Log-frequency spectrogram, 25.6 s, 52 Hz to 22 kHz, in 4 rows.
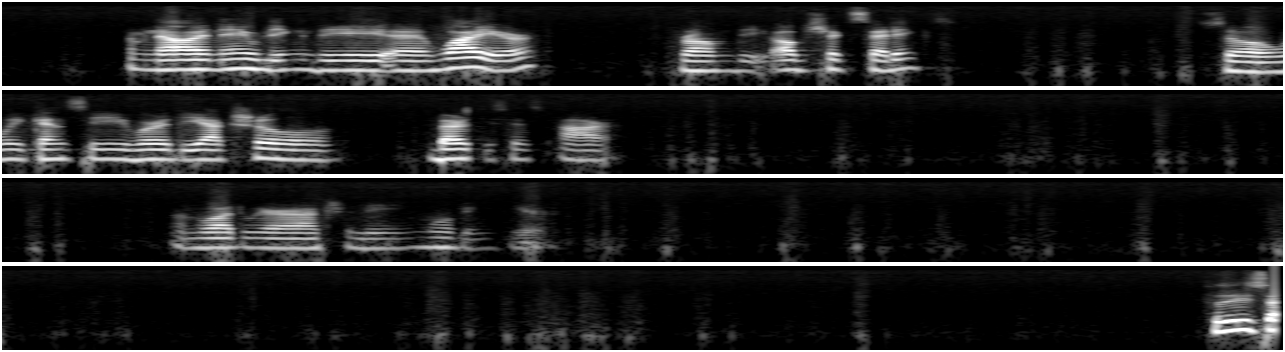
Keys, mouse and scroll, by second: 0.2 click, 0.5 middle click, 0.8 KP_3, 1.5-2.7 middle drag, 1.8 KP_3, 2.0 KP_1, 4.1 KP_3, 5.6-6.7 middle drag, 9.4 middle click, 9.5 click, 9.7 middle click, 9.8 click, 9.9 KP_3, 10.7 click, 11.7 click, 12.0-12.5 middle drag, 12.5-13.0 drag, 13.0 middle click, 13.2 click, 13.4 f, 14.8-15.9 middle drag, 15.9 click, 16.0 middle click, 16.3 KP_1, 16.6 click, 17.0-17.4 middle drag, 17.8-19.4 drag, 19.4 middle drag, 19.4 KP_3, 19.5-20.7 drag, 21.4-22.8 drag, 22.8 middle click, 22.8 click, 23.2 middle click, 23.3 KP_3, 23.5-23.9 drag, 23.9 g, 24.0 KP_3, 24.6 f, 24.7 middle click.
